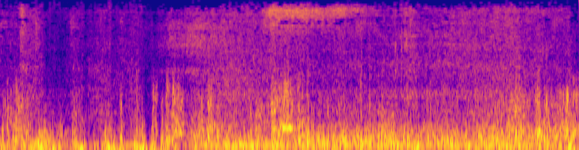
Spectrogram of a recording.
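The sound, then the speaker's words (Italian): A boat at sea at night takes the waves on the bow, water rushing, lapping and thudding against the hull beneath a steady roar of a land breeze buffeting the microphone, loud throughout with no voices. “Sentite che prendiamo il mare di prua che è sempre consigliabile proprio per avere una navigazione il più possibile stabile andiamo al mare di Pru e ascoltate ancora sempre sotto di me lo sciabordio delle onde.”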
